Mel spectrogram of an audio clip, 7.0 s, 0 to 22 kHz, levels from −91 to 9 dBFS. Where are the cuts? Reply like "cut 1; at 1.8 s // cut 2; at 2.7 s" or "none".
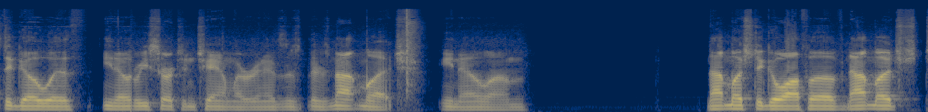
cut 1; at 1.0 s

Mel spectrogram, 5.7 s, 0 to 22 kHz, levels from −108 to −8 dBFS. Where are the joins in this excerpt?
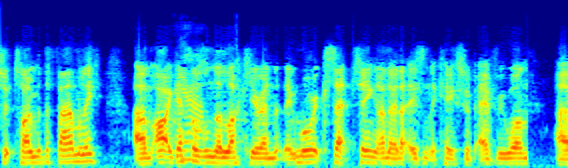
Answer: cut 1; at 2.9 s

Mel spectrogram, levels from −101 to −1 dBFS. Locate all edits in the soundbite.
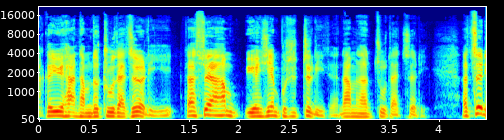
cut 1; at 1.4 s

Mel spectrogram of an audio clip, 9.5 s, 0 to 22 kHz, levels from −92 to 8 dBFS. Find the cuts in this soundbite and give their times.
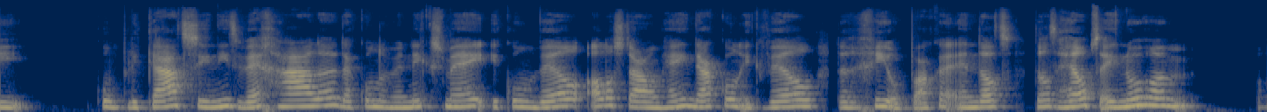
cut 1; at 6.2 s

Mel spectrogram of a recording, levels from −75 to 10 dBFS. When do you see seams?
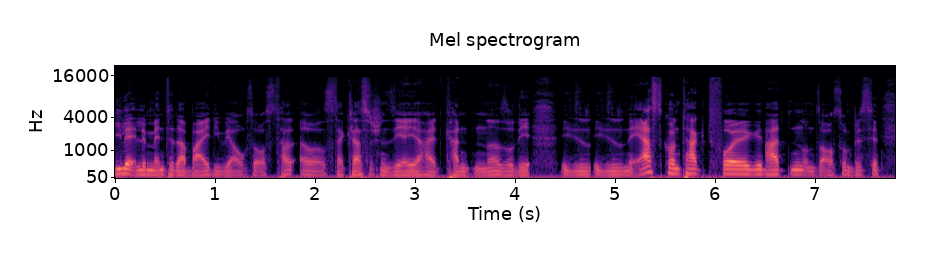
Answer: cut 1; at 2.2 s // cut 2; at 4.7 s // cut 3; at 6.5 s

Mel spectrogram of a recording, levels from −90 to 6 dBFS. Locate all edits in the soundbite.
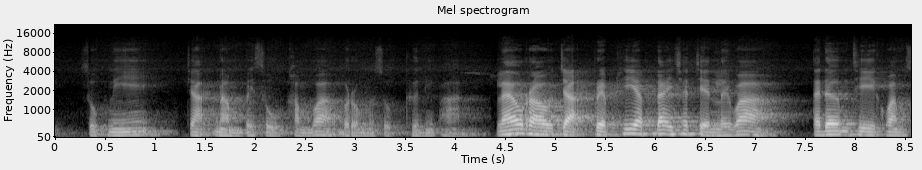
cut 1; at 4.4 s

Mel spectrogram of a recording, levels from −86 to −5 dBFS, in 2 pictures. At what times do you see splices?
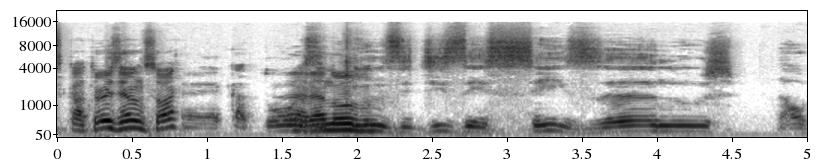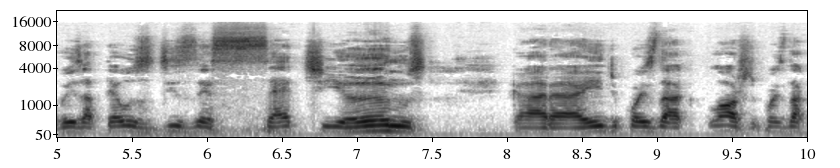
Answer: cut 1; at 1.1 s // cut 2; at 4.7 s

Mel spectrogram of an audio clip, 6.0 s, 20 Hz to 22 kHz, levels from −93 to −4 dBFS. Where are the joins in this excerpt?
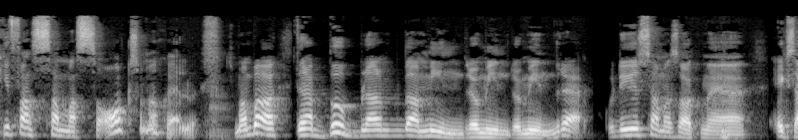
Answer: cut 1; at 2.1 s

